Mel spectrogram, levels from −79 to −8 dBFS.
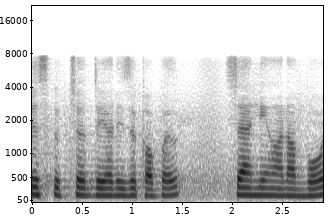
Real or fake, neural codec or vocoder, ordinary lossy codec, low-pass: fake; codec, 16 kHz, 0.5 kbps, FunCodec, trained on Chinese and English, 25 frames a second; none; none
